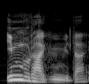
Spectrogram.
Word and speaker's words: 인물학: 아주 성실한 작가이자 그리고 인물학, 제 발음을 제대로 한 것이길 바랍니다. 인물학입니다. 인문학이 아니라 인물학 전문가로 활동하고 있는 1기 연구원, 꿈버들기 홍승환 연구원의 발표가 이어지겠습니다.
